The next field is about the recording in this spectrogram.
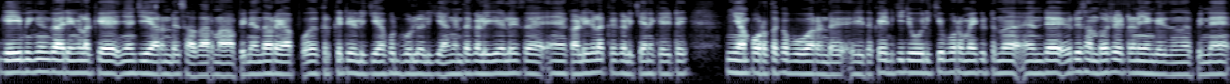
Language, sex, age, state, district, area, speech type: Malayalam, male, 30-45, Kerala, Wayanad, rural, spontaneous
